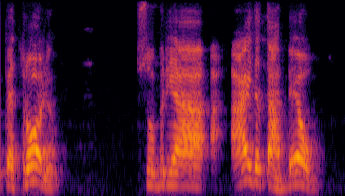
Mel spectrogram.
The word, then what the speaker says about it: Ida Tarbell: Tem uma passagem nesse livro, O Petróleo, sobre a Aida Tarbell, ou Ida Tarbell, acho que é a Aida Tarbell, que deve ser a pronúncia mais adequada, que era uma jornalista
